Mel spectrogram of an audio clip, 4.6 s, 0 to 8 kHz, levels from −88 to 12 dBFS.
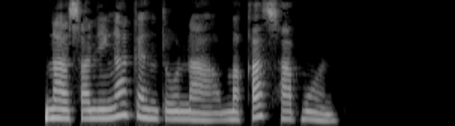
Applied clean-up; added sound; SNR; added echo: none; none; none; none.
